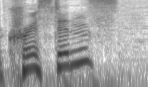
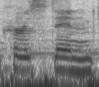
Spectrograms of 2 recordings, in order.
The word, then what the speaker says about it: Kirsten: I'm like, I'll answer Kristen, Kirsten, Kirsten, which is how you say my name, but I don't blame people.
